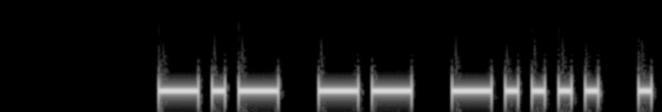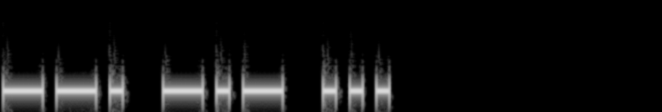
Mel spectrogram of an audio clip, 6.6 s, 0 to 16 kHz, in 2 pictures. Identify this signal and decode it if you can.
Morse code, heard as a keyed tone, about 18 wpm, 700 Hz. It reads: KM6PKS
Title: Speed Racing - USA Call Signs 15wpm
